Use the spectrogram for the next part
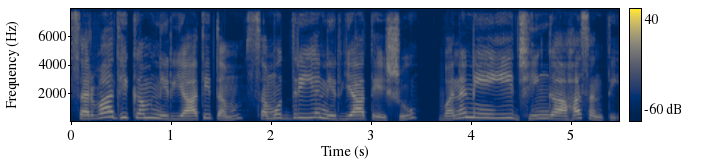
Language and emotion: Sanskrit, neutral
